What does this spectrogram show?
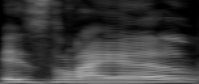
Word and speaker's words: Israel: You have to roll your tongue. Israel.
